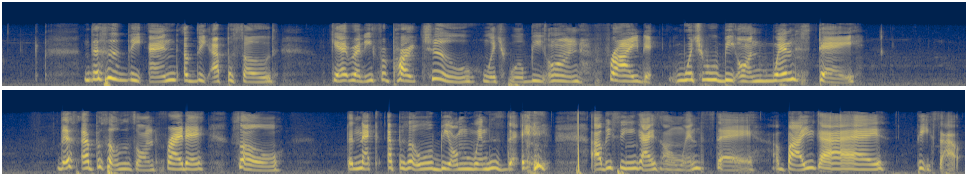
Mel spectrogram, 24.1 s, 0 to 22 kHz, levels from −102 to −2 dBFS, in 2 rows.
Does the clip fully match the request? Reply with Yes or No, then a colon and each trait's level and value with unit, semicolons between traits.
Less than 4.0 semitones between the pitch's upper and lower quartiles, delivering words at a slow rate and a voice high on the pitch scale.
Yes: average, 3.4 semitones; slow, 120 wpm; very high, 275 Hz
